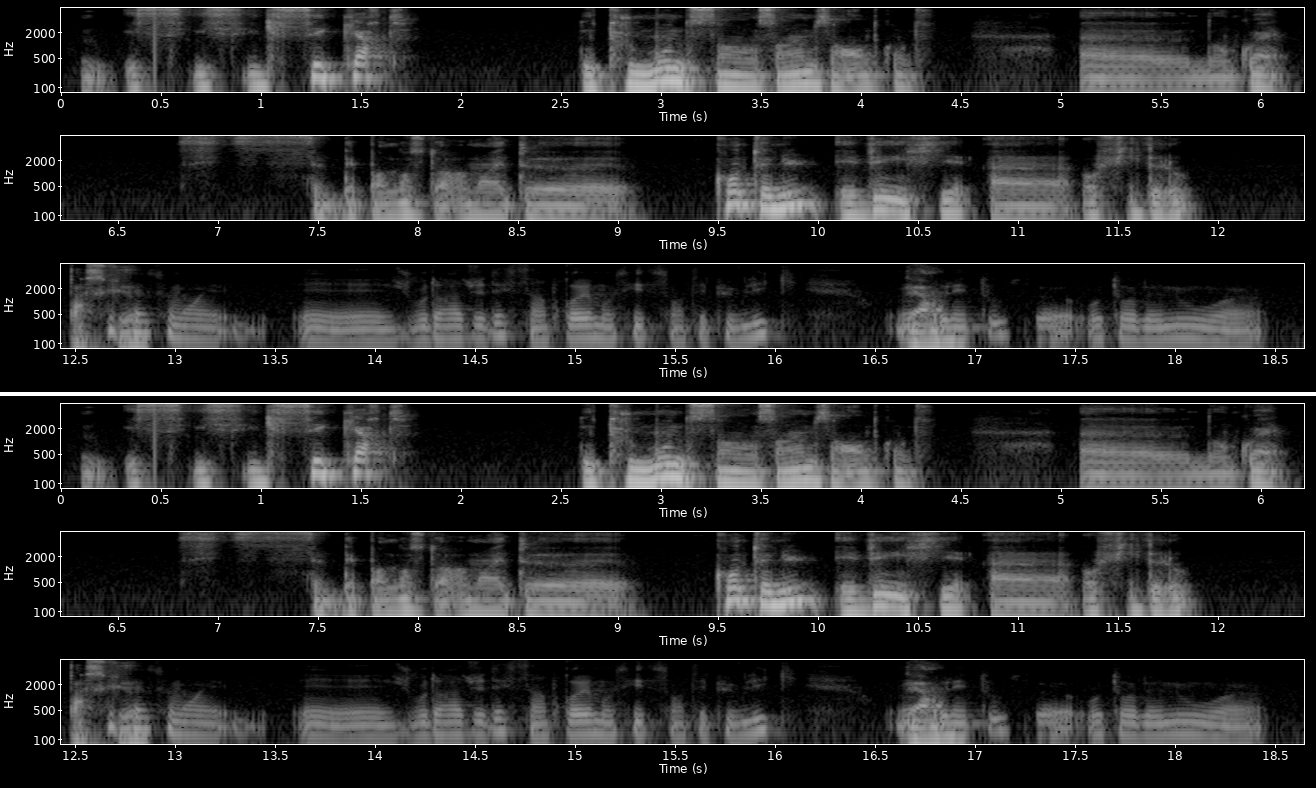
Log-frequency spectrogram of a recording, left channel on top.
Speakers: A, on the right; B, on the left.
A: il, s- il s- il s'écarte de tout le monde sans, sans même s'en rendre compte. Euh, donc, ouais, c- cette dépendance doit vraiment être euh, contenue et vérifiée euh, au fil de l'eau. Parce que,
B: Exactement, et, et je voudrais ajouter que c'est un problème aussi de santé publique. On
A: clairement,
B: connaît tous euh, autour de nous euh,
